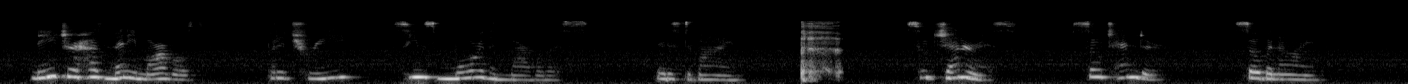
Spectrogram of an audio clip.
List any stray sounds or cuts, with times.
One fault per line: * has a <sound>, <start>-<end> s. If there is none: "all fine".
* has a cough, 8.0-8.5 s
